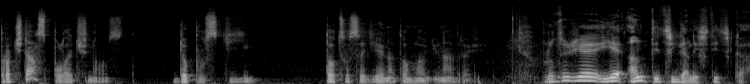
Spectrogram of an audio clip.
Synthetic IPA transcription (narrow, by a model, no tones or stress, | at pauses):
pɾot͡ʃt̪aːspo̞lɛt͡ʃno̰st̪ | dopusciː | t̪ot͡sosɛɟɛjɛnat̪omɦlɛimna̰ːd̪ɾa̰ʒiː | pɾot̪̬oʒɛjɛʔant̪ɪt͡sɪɡanɪst̪ɪt͡skaː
